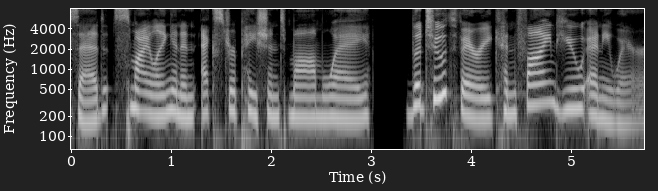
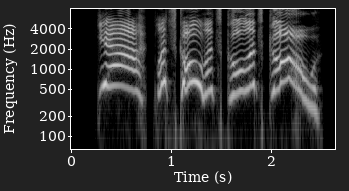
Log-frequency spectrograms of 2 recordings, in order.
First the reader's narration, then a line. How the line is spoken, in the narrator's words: cried Mason, excitedly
